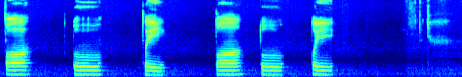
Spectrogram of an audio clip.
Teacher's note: The makhraj of Ta is the tip of the tongue when touching the roots of the upper two front teeth. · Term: full mouth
